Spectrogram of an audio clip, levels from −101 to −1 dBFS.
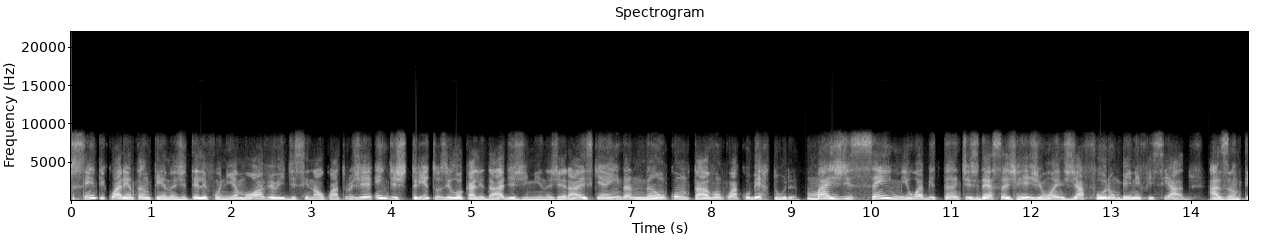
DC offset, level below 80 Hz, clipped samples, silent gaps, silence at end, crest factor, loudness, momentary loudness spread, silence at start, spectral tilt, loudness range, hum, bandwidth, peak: under 0.1%; -56 dBFS; under 0.1%; none; 0 s; 14 dB; -15 LUFS; 9 LU; 0 s; -8 dB/octave; 2 LU; none; 8.4 kHz; 0 dBFS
